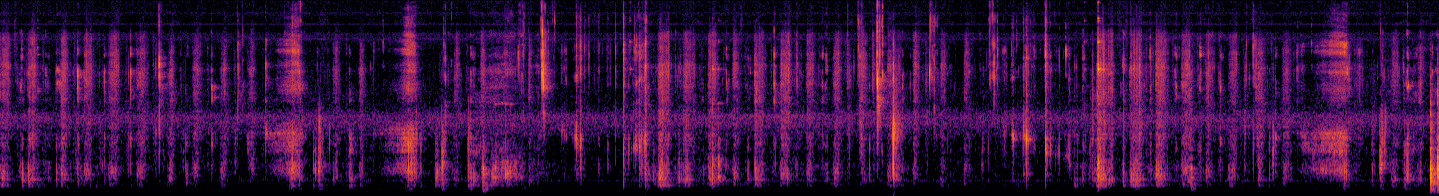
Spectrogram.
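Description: Close-up chewing and crunching of multigrain candy with a white glaze: an irregular run of small crunches and crackles.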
